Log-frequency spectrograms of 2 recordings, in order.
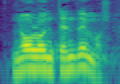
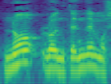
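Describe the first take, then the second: First: It is said more loudly. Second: It is said at normal volume.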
